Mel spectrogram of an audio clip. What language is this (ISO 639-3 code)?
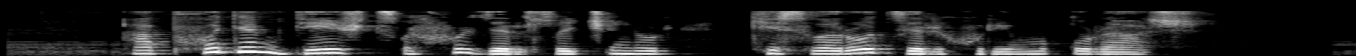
kbd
